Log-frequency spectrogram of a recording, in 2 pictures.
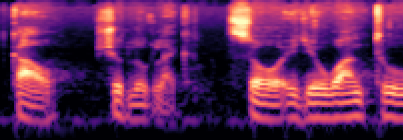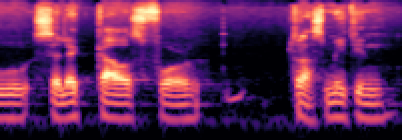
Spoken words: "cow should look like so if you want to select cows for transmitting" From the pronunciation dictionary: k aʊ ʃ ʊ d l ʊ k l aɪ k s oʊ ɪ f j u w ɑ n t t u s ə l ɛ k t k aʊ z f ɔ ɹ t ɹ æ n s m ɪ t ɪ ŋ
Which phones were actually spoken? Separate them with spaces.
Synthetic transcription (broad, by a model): k aʊ ʃ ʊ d l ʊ k l aɪ k s oʊ ɪ f j u w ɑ n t t u s ə l ɛ k t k aʊ s f ɔ ɹ t ɹ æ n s m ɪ t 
